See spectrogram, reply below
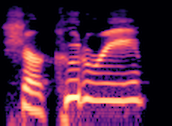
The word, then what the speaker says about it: charcuterie: That event features complimentary hot cocoa, charcuterie. I think I said that right. Yes, nailed it first time.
